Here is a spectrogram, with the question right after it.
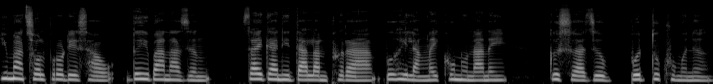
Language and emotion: Bodo, sad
